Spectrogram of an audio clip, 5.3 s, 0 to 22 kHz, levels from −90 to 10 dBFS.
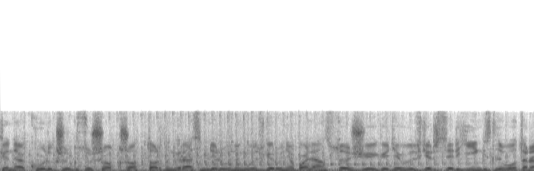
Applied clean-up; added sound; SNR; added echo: none; Truck; 10 dB; none.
